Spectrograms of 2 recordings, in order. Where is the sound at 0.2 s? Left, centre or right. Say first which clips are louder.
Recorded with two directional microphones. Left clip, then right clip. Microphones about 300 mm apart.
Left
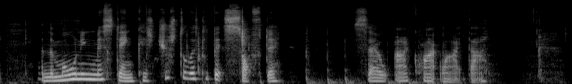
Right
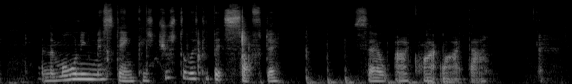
Left 9 dB; left.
